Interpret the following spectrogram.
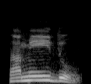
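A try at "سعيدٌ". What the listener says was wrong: না না, এই যে কি দেখতে পাচ্ছেন, সিন। সাইদুন, এটা হবে, হ্যাঁ, সাইদুন। হ্যাঁ, সাইদুন। সাইদুন তানবিন নিয়েছে, ঠিক আছে।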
